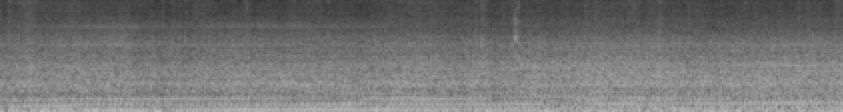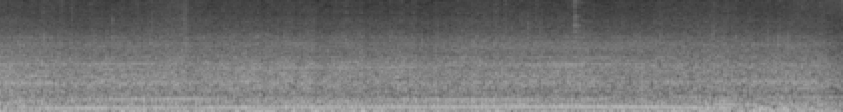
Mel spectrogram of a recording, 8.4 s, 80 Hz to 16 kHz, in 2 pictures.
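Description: A Mazda MX-5 with a new track alignment cruises on the motorway, a steady loud cabin drone of engine and road roar with slowly rising and falling engine tones.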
